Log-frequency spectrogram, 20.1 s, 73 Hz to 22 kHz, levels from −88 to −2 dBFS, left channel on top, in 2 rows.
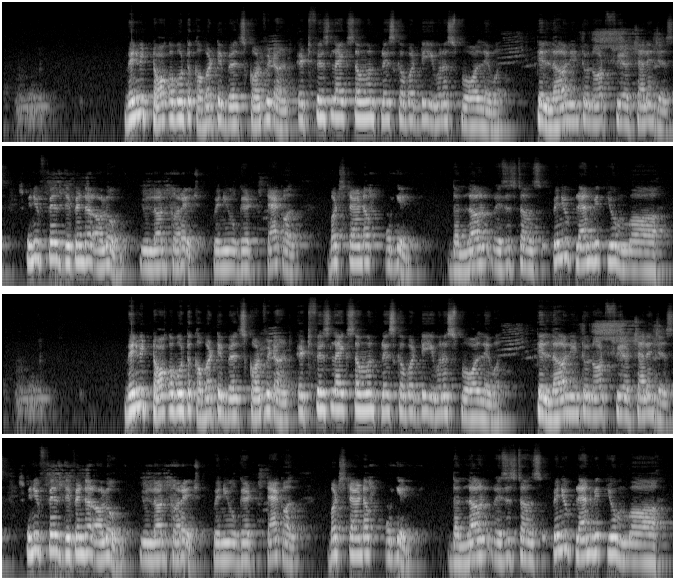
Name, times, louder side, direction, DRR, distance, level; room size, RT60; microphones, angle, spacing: voice 1, 0.2-0.7 1.8-10.1 10.4-14.5 14.9-16.2 16.7-20.0, right 2 dB, 20° right, 5 dB, 1.0 m, -26 dB
21.0 x 12.5 x 3.2 m, 0.65 s
head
